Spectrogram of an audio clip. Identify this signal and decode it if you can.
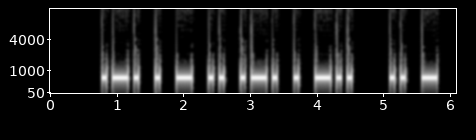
Morse code, heard as a keyed tone, about 16 wpm, 700 Hz. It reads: RETIRED IT
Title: Practice QSO - Exchange 3 - More Info - 15wpm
